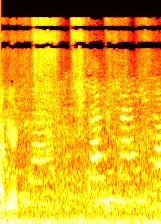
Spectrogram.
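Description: Distant high-pitched voices in short snatches, over a steady low rumble of outdoor background noise.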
